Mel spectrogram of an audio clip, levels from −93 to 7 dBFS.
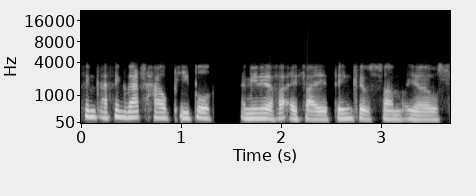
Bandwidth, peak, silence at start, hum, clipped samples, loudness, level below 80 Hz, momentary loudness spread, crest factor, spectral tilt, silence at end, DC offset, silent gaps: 3.8 kHz; -2 dBFS; 0.05 s; none; under 0.1%; -16 LUFS; -66 dBFS; 4 LU; 14 dB; -12.5 dB/octave; 0.1 s; under 0.1%; none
